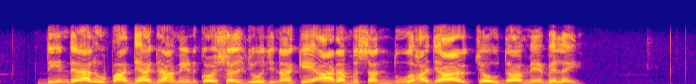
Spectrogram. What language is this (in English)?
Magahi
